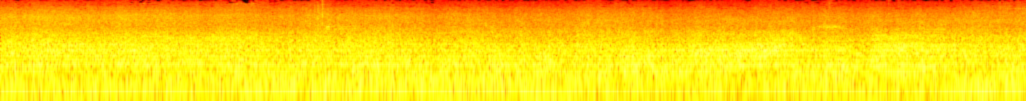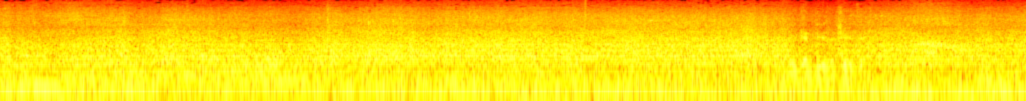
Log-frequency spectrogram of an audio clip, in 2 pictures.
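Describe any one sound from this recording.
A motorcycle engine idles and rumbles close by.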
